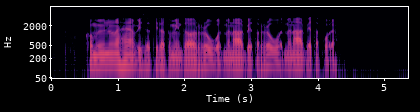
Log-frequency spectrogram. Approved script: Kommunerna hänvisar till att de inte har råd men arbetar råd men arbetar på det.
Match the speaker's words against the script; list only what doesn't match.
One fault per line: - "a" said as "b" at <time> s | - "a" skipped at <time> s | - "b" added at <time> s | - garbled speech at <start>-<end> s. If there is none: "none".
none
